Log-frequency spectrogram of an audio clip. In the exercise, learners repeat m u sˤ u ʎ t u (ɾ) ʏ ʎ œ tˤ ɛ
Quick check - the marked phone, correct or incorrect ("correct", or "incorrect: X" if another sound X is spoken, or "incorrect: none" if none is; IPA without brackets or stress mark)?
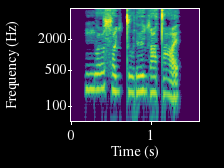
correct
